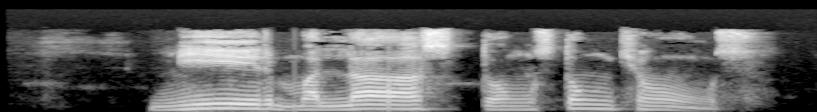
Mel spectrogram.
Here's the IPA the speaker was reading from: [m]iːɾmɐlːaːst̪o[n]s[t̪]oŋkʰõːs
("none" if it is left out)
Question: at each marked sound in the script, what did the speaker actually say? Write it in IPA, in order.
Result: m, ŋ, t̪

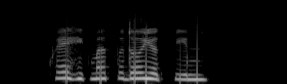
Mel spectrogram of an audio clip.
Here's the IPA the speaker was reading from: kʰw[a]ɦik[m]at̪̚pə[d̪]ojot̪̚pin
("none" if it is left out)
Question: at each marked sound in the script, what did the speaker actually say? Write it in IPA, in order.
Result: e, m, d̪

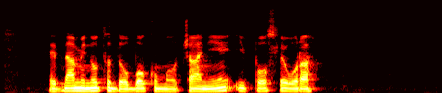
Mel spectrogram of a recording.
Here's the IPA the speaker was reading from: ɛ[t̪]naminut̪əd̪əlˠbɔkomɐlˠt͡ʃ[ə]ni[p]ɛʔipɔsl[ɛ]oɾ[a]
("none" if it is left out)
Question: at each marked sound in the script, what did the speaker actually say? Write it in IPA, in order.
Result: d̪, a, none, ɛ, a

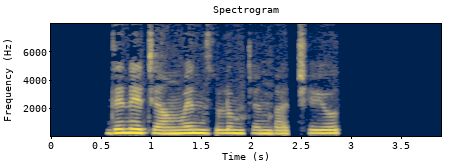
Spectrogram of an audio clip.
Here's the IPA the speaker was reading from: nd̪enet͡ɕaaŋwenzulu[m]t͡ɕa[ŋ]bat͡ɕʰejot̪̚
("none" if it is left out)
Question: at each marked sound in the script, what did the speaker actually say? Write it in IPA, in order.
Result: m, n

